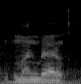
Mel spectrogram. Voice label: "manberrk", Kun-wok; savanna forest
